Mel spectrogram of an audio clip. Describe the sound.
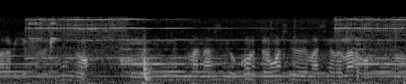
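A telephone rings in a house with a steady, high electronic tone that holds throughout, while indistinct voices murmur underneath at a moderate level; a man picks it up.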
